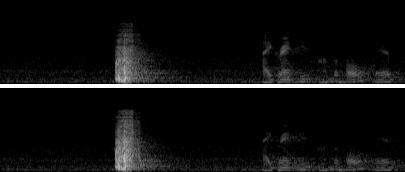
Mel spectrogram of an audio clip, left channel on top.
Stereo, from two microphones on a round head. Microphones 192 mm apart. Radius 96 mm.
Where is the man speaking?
40° left (ahead or behind), 3 m.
